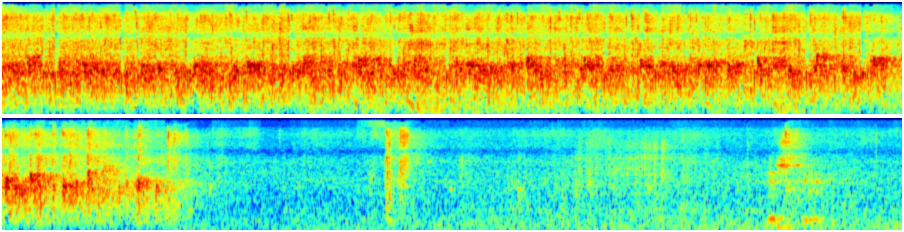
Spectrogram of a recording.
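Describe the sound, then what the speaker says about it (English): A crowd at a board of education meeting gives a round of applause for teachers, a dense sustained clapping that fills the room for about five seconds, then stops abruptly, leaving quiet room tone and a few faint knocks. "So I'd like for you to give a round of applause for this."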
